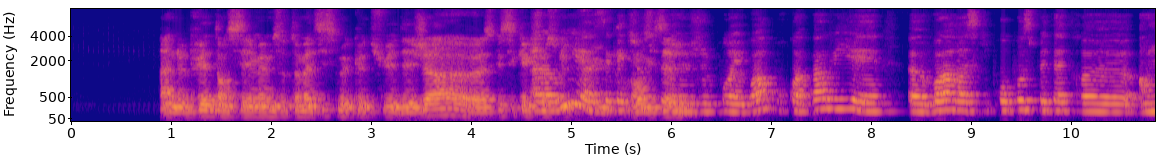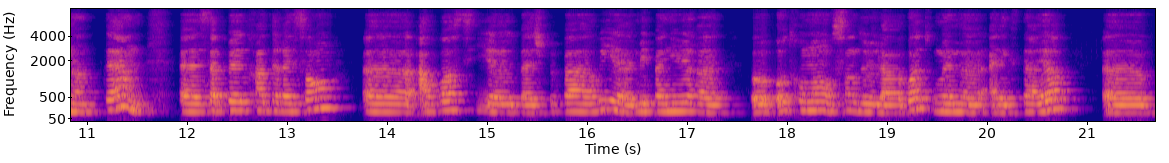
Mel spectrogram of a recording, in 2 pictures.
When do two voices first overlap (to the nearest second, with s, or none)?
5 s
